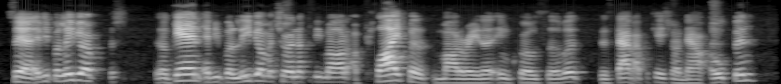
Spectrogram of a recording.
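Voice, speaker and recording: A man rushes along at a very fast pace and high pitch with hardly any pauses. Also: ordinary pitch variation. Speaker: gaming community news host. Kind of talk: unscripted casual news commentary.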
